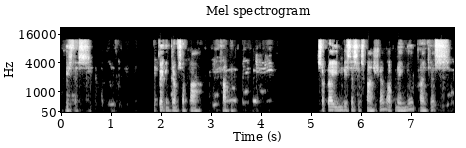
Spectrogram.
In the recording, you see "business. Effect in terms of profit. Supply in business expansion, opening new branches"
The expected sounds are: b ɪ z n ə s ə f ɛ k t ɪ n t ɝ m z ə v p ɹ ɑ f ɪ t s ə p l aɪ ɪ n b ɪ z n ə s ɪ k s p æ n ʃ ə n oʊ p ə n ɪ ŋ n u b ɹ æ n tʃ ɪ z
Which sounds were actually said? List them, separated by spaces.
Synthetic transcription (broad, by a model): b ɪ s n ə s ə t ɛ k ɪ n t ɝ m s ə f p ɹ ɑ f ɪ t s ə p l aɪ ɪ n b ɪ s n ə s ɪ k s p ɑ n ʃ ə n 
